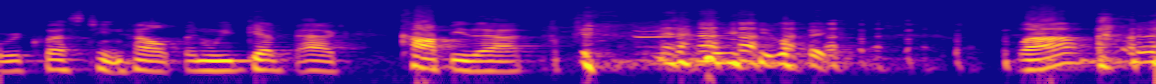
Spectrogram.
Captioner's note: laughs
